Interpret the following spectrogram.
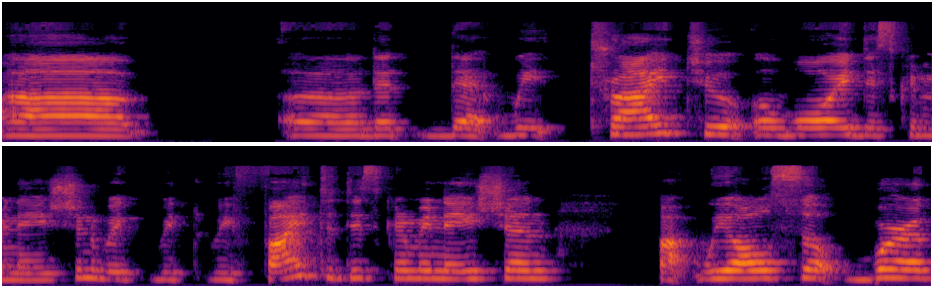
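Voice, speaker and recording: In a Serbian accent, the speaker uses a bright, sharp tone at a very slow pace, with fairly even intonation, big swings in loudness and a quiet background. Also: woman, fairly high pitch for a woman. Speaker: researcher presenting a study. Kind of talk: academic seminar Q&A discussion. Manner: halting, many fillers and restarts.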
